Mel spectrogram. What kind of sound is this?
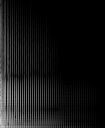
Bassdrum w/ knorr
abl, realism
